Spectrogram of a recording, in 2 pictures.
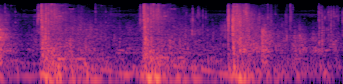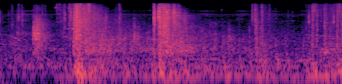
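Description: Gunshots fire in loud, sharp bursts from a rifle.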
